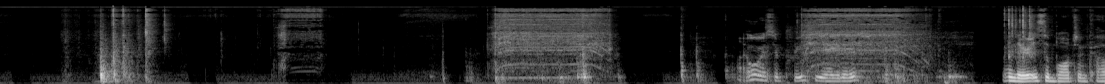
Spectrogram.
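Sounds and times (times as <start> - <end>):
power screwdriver whirring: 2.8 - 3.3, 4.9 - 6.2, 8.0 - 9.5.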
